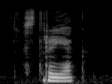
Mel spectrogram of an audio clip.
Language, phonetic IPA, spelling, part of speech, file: Polish, [ˈstrɨjɛk], stryjek, noun, LL-Q809 (pol)-stryjek.wav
